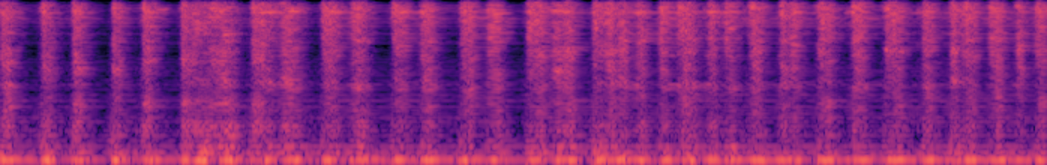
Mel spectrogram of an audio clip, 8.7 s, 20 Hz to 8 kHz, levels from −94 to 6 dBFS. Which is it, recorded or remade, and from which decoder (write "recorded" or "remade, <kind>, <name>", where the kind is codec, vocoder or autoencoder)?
remade, vocoder, HiFi-GAN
